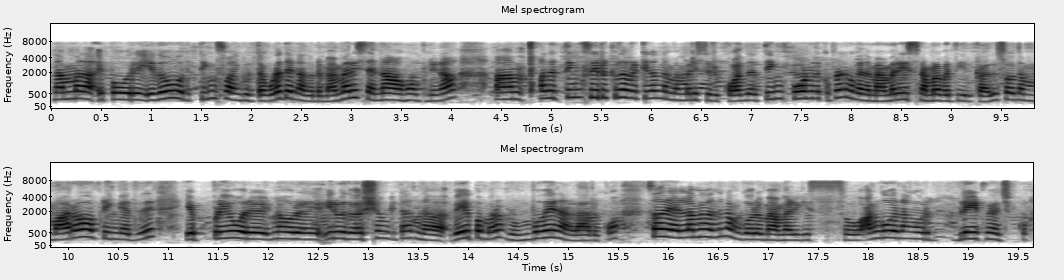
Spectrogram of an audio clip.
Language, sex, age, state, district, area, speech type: Tamil, female, 18-30, Tamil Nadu, Mayiladuthurai, rural, spontaneous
